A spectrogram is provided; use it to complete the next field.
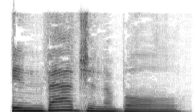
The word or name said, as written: invaginable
